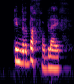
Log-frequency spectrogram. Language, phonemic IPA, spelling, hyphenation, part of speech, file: Dutch, /kɪn.dərˈdɑx.vərˌblɛi̯f/, kinderdagverblijf, kin‧der‧dag‧ver‧blijf, noun, Nl-kinderdagverblijf.ogg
